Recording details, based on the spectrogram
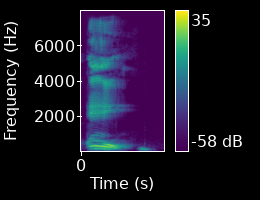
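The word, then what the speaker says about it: aim (אם): The biblical word translated for mother in the old Hebrew, and it is pronounced in our English word as aim.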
